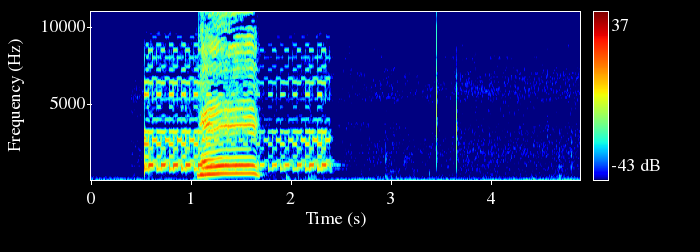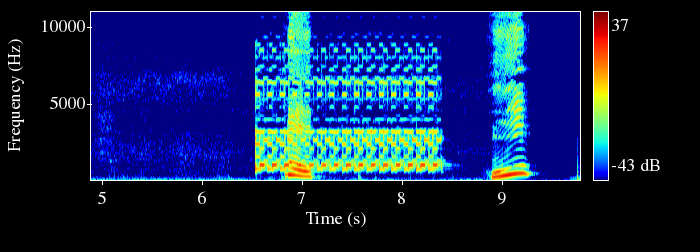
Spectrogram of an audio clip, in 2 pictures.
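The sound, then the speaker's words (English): A cell phone ringtone plays in two bursts of steady electronic trilling separated by a few seconds of quiet, with short vocal exclamations breaking in over the ringing and once more just after it. “I got my cell phone back. I reactivated it.”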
